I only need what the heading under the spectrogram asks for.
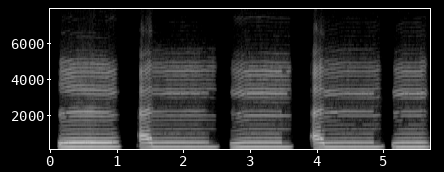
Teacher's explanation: jadi suaranya keluar dari samping. Karena di tengah ketutup dengan sempurna, tapi masih ada celah di sisi lidahnya. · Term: bainiyah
